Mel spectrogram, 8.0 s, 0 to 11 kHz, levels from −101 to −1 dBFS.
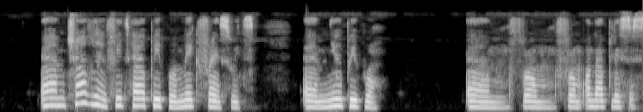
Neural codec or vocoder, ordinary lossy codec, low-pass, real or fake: none; AAC, 48 kbps; 7.2 kHz; real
